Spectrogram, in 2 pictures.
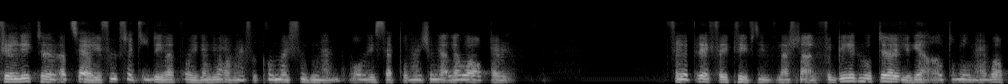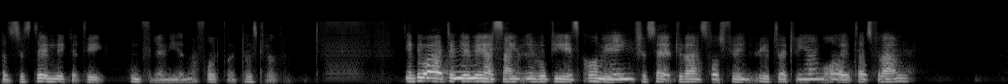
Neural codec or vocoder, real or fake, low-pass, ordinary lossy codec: codec, 16 kHz, 0.5 kbps, FreqCodec, smaller model; fake; none; none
